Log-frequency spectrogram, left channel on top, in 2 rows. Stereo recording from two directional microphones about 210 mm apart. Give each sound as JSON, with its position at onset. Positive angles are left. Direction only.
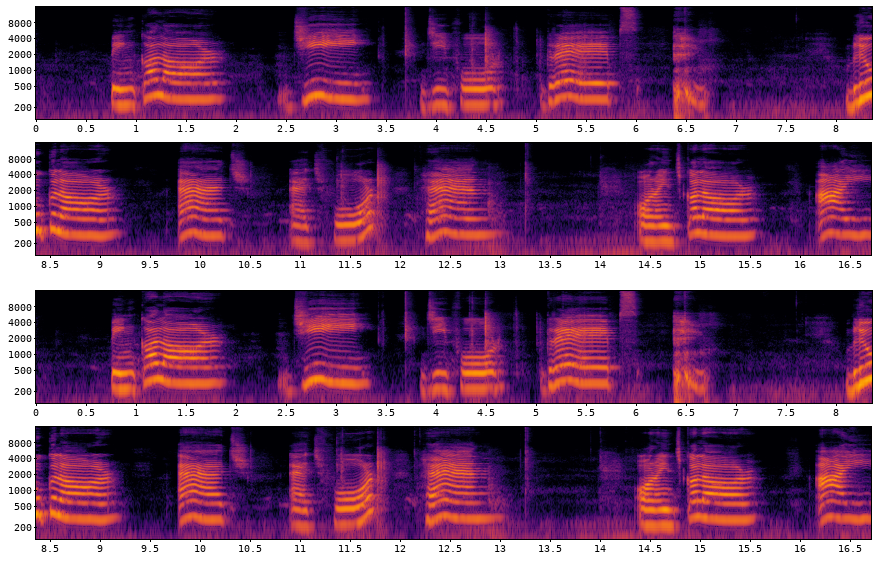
{"t": 0.7, "sound": "speech", "side_deg": -15}
{"t": 7.8, "sound": "a woman's voice", "side_deg": -10}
